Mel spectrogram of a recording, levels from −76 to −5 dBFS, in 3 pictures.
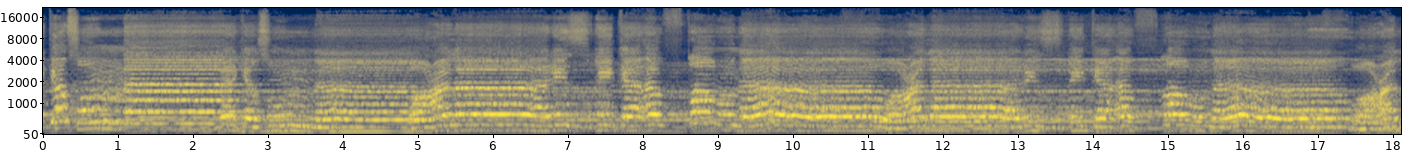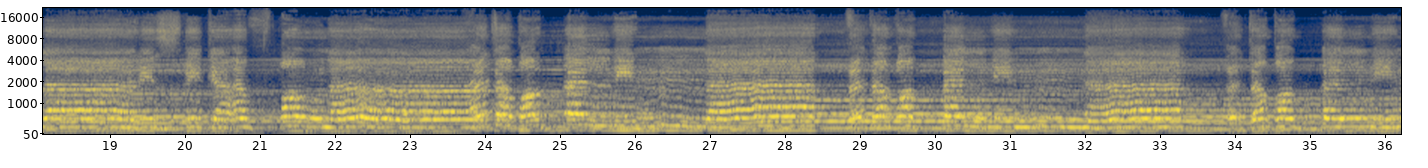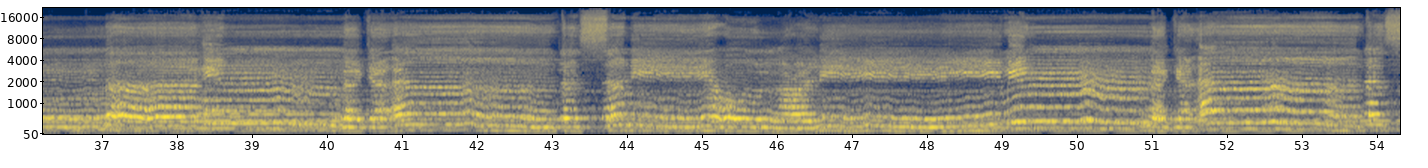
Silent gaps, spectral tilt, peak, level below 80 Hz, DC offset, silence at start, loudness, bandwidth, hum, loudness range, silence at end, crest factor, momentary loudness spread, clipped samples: none; -3 dB/octave; 0 dBFS; -60 dBFS; under 0.1%; 0 s; -11 LUFS; over 20 kHz; none; 3 LU; 0 s; 12 dB; 6 LU; under 0.1%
